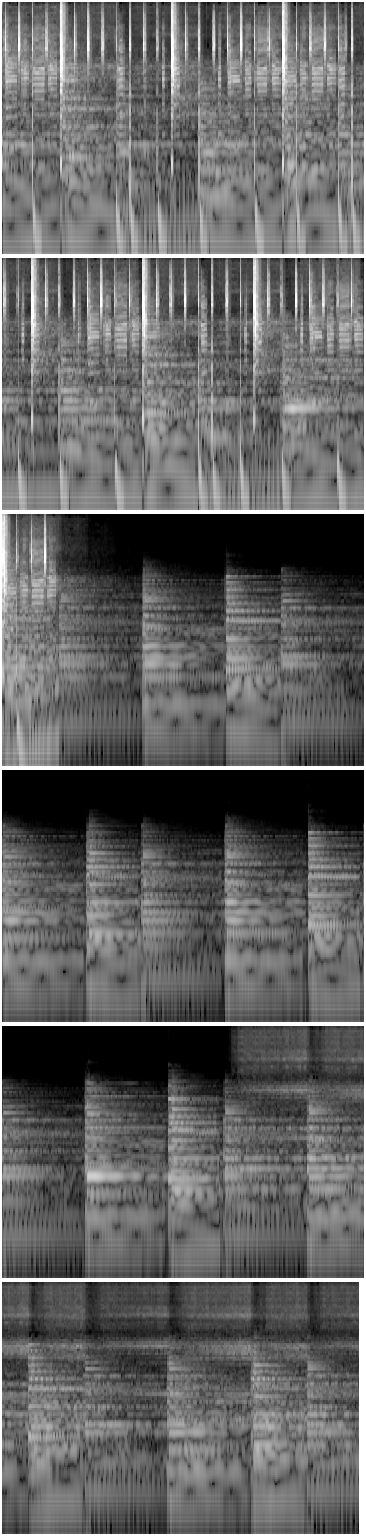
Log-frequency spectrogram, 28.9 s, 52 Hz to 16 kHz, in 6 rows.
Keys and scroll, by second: 0.1 super+-, 0.4 super+0, 0.7 super+j, 1.0 BackSpace, 1.1 super+t, 5.7 Return, 6.2-14.6 typing, 14.8 Return, 17.9 super+t, 19.6 Return, 19.6 super+1, 20.2 super+d, 20.8 super+0, 20.8 super+-, 20.9 super+-, 21.0 super+t, 21.7 Return, 21.9 super+1, 22.2 super+d, 22.2 shift+Right, 23.6 super+=, 23.8-26.2 typing, 27.0 super+=, 27.7-28.9 typing, 28.8 super+z.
